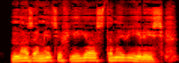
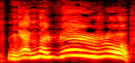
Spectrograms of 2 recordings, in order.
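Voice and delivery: high, loud, drawn-out fury; furious shout, stretched long; hateful shout; 10 dB louder, much slower than usual. A narrator's reading. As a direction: scream it out with hatred. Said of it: "злобно выкрикнул барон".

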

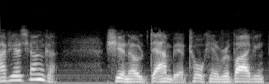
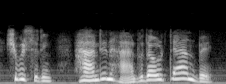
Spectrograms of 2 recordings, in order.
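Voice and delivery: elated rush; 7 semitones higher, 6 dB louder than usual. Acted. Gussie bursting with happy news.

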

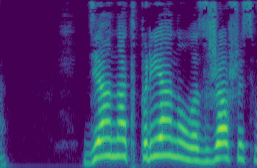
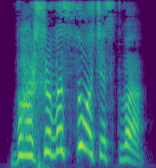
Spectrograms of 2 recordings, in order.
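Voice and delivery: a higher, louder furious call after the prince; ringing with fury; 5 semitones higher, 5 dB louder than usual. Acted. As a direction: stop him with rage in the voice. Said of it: "Мой голос зазвенел от ярости".

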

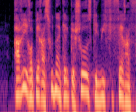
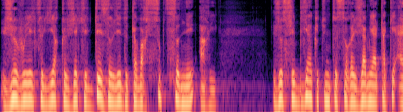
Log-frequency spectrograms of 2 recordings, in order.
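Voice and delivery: solemn; 4 dB louder than usual. A narrator's reading. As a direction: make a formal apology. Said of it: "d'un ton solennel".

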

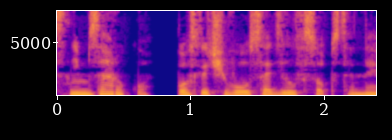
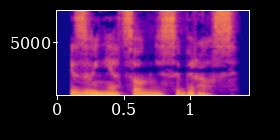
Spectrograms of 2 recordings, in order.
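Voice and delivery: plain reading voice

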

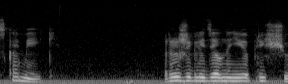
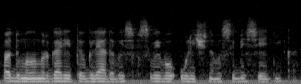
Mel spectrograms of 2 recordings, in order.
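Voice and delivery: plain reading voice

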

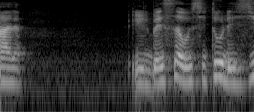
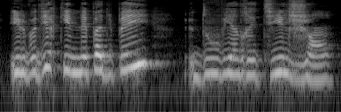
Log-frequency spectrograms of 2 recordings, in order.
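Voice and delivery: put-on higher, eager little girl's voice; delighted questioning, lifting high; cheerful exclamation; 6 semitones higher, 4 dB louder than usual. A narrator's reading. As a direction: cry out gaily, pitched up. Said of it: "s'écria tout à coup Lenji gaiement".

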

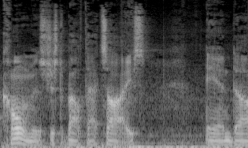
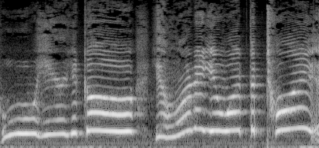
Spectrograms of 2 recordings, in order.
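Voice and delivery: very high, drawn-out cooing; teasing pet-talk; 7 dB louder, slower than usual. Acted. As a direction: tempt a pet with a toy. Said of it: "waving him around like a toy".

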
